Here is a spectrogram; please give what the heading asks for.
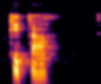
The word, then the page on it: kita: po našimu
